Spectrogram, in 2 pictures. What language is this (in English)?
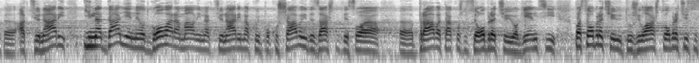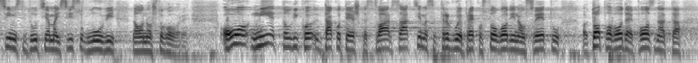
Serbian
